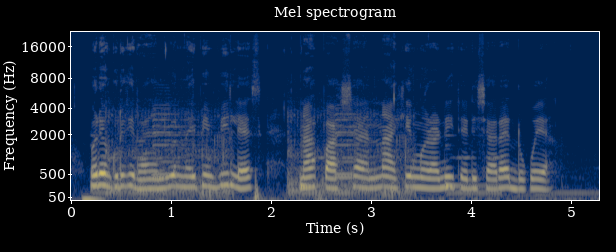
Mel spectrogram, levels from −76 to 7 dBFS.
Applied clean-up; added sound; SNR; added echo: none; Organ + Vehicle horn, car horn, honking; 10 dB; none.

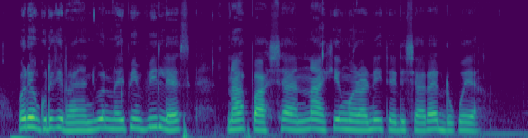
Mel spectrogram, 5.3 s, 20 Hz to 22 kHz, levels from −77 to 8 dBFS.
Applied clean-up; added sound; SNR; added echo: none; none; none; none.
